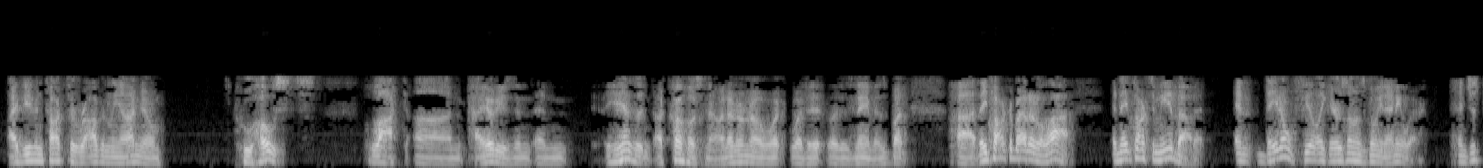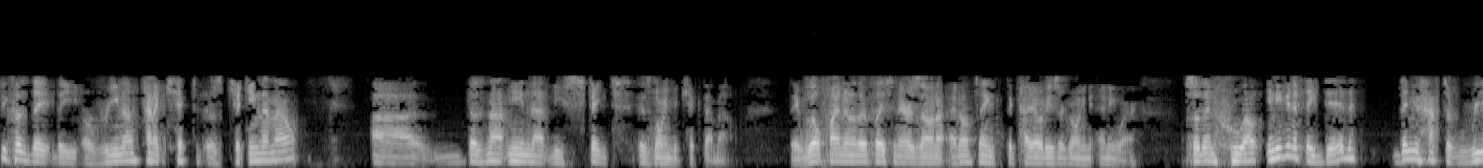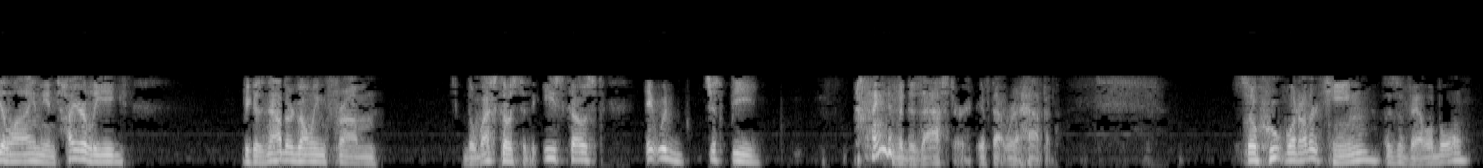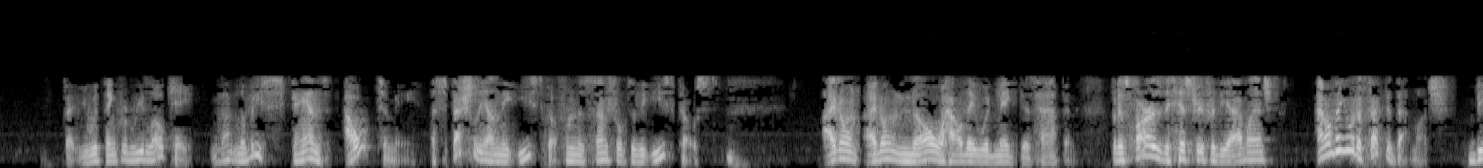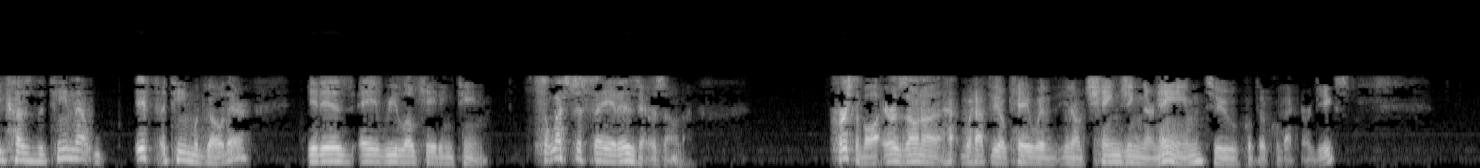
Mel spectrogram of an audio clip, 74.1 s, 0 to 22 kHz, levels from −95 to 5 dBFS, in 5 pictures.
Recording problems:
garbled, watery; badly; nothing above 4 kHz

